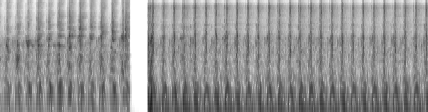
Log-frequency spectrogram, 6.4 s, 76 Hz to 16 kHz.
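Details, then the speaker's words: GEP/Navistar 6.5 diesel, rebuilt (Scat crank, 30 over, moly pistons), Stanadyne DB2831-4911 pump, on a stand just started after glow plugs, on the mechanical lift pump only with no electric pump: steady even clatter about 190 pulses a minute, no misses; normal idle. "1 2 3 4 5 6 7 8 9 10 without the electric pump. That's just the mechanical pump in the motor."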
